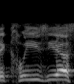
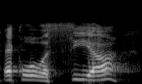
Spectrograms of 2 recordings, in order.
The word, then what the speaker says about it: ekklesia: I'll put it up on the screen, and some people pronounce it ecclesia, some ekklesia, for some would say it that way.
